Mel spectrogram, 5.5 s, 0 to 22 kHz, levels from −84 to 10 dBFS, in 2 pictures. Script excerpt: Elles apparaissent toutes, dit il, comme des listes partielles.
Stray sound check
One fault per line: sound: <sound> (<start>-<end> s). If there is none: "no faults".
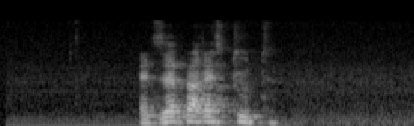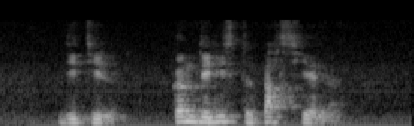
no faults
